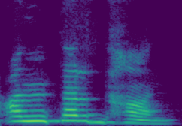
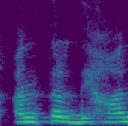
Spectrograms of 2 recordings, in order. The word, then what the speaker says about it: अंतर्धान: आगे आता अंतर्धान अब हम लोग क्या बोलते से अंतर ध्यान हो गए भगवान जी आए और अंतर ध्यान हो गए अंतर ध्यान नहीं होता है अंतर धान होता है यहां पर आपको ये चीज याद रखनी अंतर धान ना कि अंतरध्यान आगे आनुषंगिक ये वर्ड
